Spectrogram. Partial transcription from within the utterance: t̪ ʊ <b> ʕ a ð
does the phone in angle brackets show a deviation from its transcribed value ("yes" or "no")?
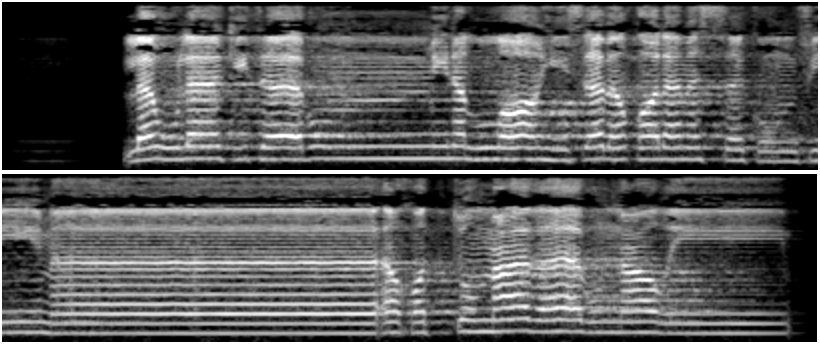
yes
